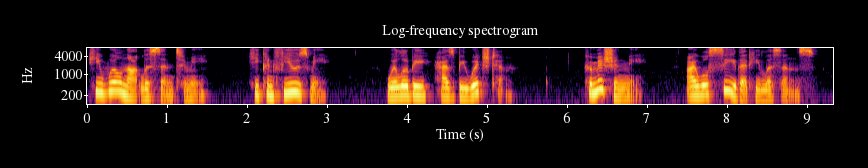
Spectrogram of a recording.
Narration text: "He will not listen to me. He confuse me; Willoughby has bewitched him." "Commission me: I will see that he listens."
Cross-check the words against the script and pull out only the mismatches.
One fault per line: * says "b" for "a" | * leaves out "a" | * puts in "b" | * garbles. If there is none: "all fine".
all fine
